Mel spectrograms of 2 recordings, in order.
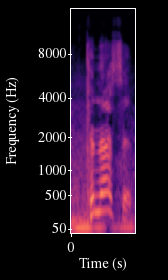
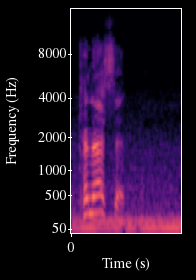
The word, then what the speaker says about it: Knesset: Knesset, that's how you say it. Knesset.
